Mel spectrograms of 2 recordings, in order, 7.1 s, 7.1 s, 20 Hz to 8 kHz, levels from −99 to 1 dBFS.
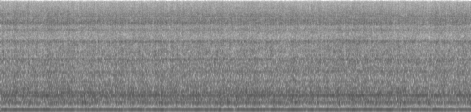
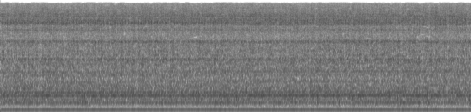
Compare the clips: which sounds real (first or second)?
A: second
